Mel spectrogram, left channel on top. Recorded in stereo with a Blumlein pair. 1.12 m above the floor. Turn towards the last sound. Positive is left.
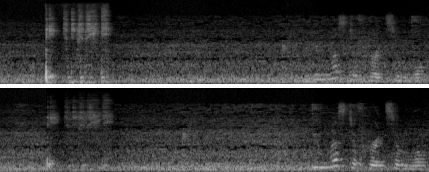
turn(degrees=-10)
